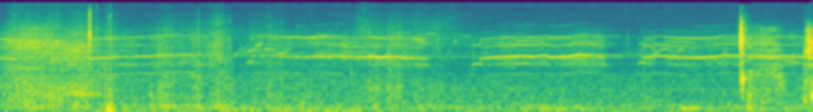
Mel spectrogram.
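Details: Two red kites mating in a tree beside an Oxfordshire, UK allotment in March give thin, high, drawn-out, slightly wavering whistles in four long phrases over four seconds, with a few sharp clicks and faint rustling.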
